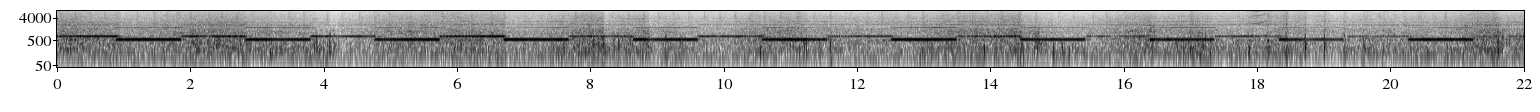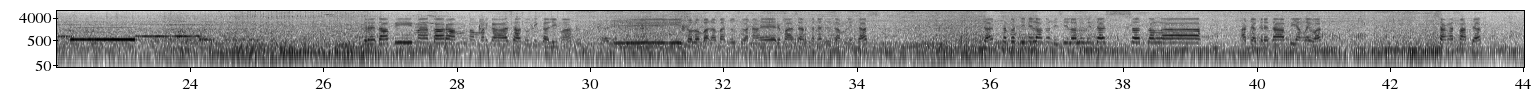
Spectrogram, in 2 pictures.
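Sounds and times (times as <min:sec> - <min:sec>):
two-tone level-crossing alarm: 0:00.0 - 0:24.5
train wheels clicking over rail joints: 0:00.0 - 0:44.0.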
